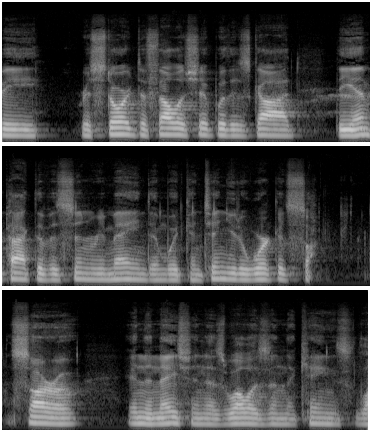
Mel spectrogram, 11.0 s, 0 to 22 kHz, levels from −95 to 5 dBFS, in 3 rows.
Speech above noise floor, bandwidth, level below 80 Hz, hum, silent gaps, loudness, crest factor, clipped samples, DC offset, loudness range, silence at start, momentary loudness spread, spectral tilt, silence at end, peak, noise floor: 35 dB; 14 kHz; -76 dBFS; none; none; -26 LUFS; 20 dB; under 0.1%; under 0.1%; 5 LU; 0 s; 13 LU; -6 dB/octave; 0 s; -6 dBFS; -61 dBFS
